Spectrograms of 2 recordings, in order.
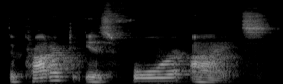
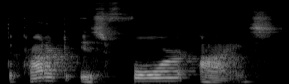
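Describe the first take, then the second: First: The word "for" is stressed and clear. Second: The same.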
